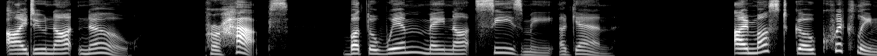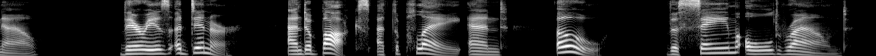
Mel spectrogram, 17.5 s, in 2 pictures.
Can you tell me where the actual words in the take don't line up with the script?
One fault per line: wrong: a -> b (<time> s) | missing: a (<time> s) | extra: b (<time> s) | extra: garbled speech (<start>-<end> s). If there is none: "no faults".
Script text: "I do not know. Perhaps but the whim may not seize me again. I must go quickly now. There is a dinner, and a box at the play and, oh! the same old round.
no faults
